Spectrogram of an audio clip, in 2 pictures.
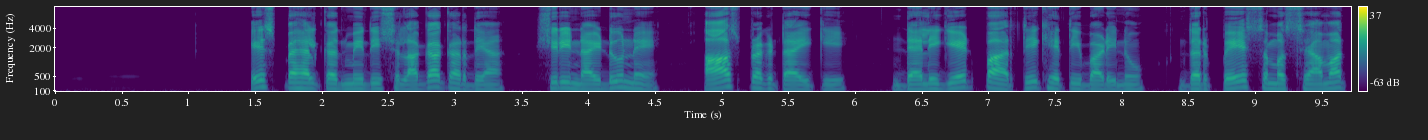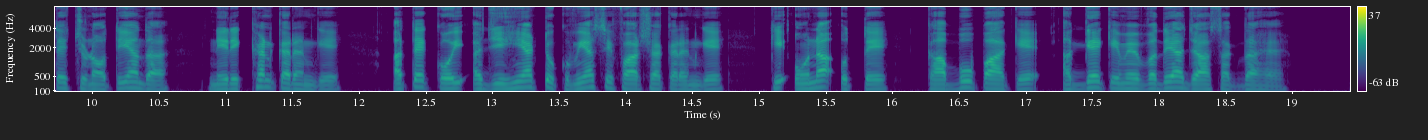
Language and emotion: Punjabi, neutral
